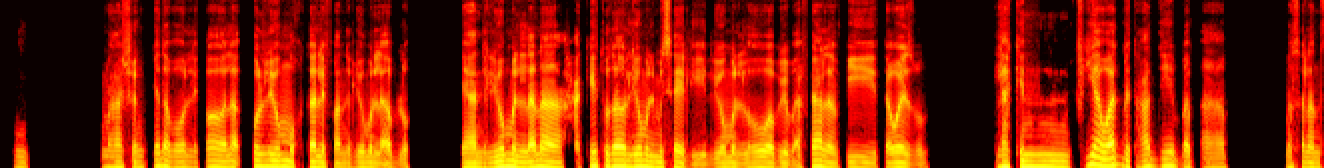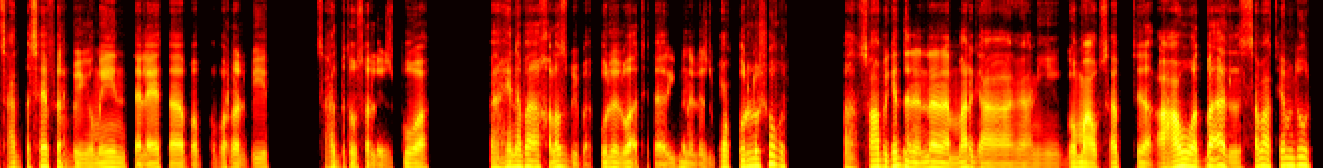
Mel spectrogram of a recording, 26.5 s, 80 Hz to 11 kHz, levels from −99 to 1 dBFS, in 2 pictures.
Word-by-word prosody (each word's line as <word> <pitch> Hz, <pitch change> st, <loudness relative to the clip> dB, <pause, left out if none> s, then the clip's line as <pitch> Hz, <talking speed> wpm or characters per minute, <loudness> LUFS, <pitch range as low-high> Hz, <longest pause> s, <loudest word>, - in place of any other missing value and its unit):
إمم. 105 Hz, -2 st, -9 dB, 0.8 s
ما 110 Hz, 0 st, -3 dB
عشان 105 Hz, 0 st, -4 dB
كده 130 Hz, -1 st, 0 dB
باقول 110 Hz, 0 st, -4 dB
لِك 105 Hz, -, -11 dB
آه، 120 Hz, -2 st, +1 dB
لأ، 110 Hz, -1 st, -1 dB
كل 125 Hz, -1 st, +1 dB
يوم 120 Hz, 0 st, +2 dB
مختلف 105 Hz, -1 st, 0 dB
عن 95 Hz, 0 st, -2 dB
اليوم 100 Hz, +2 st, -4 dB
اللي 95 Hz, -3 st, -1 dB
قبله. 90 Hz, 0 st, -4 dB, 0.5 s
يعني 100 Hz, 0 st, +1 dB
اليوم 115 Hz, +4 st, +2 dB
اللي 110 Hz, -1 st, +3 dB
أنا 110 Hz, -3 st, +4 dB
حكيته 130 Hz, -1 st, -1 dB
ده 125 Hz, 0 st, +5 dB
اليوم 120 Hz, 0 st, +2 dB
المثالي، 100 Hz, -5 st, -1 dB
اليوم 95 Hz, +3 st, -3 dB
اللي 95 Hz, 0 st, -4 dB
هو 100 Hz, 0 st, +1 dB
بيبقى 100 Hz, 0 st, -4 dB
فعلًا 105 Hz, -2 st, +1 dB
في 105 Hz, -2 st, -3 dB
توازن، 95 Hz, -2 st, -1 dB, 0.7 s
لكن 115 Hz, +1 st, +2 dB, 0.5 s
في 160 Hz, +1 st, +1 dB
أوقات 135 Hz, +2 st, +6 dB
بتعدي 125 Hz, +1 st, -3 dB
بابقى 95 Hz, -5 st, -7 dB, 0.6 s
مثلًا 100 Hz, -1 st, -3 dB
ساعات 100 Hz, +1 st, -6 dB
باسافر 110 Hz, +2 st, +1 dB
بيومين، 95 Hz, -1 st, -1 dB
3 90 Hz, +1 st, +2 dB
بابقى 90 Hz, -1 st, -8 dB
برّه 95 Hz, 0 st, -1 dB
البيت. 95 Hz, +1 st, -6 dB, 0.5 s
ساعات 105 Hz, +1 st, -6 dB
بتوصل 95 Hz, -3 st, -4 dB
لأسبوع، 90 Hz, +2 st, -1 dB, 0.6 s
فهنا 110 Hz, +4 st, +1 dB
بقى 120 Hz, -1 st, +2 dB
خلاص 115 Hz, +3 st, 0 dB
بيبقى 90 Hz, -6 st, -11 dB
كل 100 Hz, +1 st, 0 dB
الوقت 105 Hz, +2 st, 0 dB
تقريبًا 95 Hz, +3 st, -5 dB
الأسبوع 90 Hz, +5 st, -4 dB
كله 130 Hz, +4 st, +3 dB
شغل، 145 Hz, -5 st, 0 dB, 0.6 s
فصعب 110 Hz, +7 st, 0 dB
جدًا 135 Hz, 0 st, +2 dB
إن 100 Hz, +3 st, -1 dB
أنا 105 Hz, -3 st, +7 dB
لمّا 95 Hz, +3 st, +2 dB
أرجع 90 Hz, -4 st, +1 dB
يعني 90 Hz, 0 st, -7 dB
جمعة 100 Hz, +1 st, +4 dB
وسبت 100 Hz, +3 st, -3 dB
أعوض 110 Hz, +6 st, +5 dB
بقى 135 Hz, -1 st, +6 dB
ال7 100 Hz, +7 st, 0 dB
أيام 145 Hz, 0 st, +2 dB
دول، 150 Hz, -2 st, +1 dB
100 Hz, 160 wpm, -26 LUFS, 95-115 Hz, 0.8 s, أنا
